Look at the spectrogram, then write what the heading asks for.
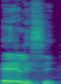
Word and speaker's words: hélice: Mesma coisa, hélice. O H é mudo, então o HE produz um som só.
